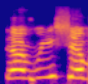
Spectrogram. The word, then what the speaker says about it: Durecia: Durecia Moore is an international speaker and marketing strategist, leading in the marketing and advertising service line at ABCD and Company.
